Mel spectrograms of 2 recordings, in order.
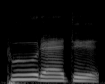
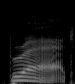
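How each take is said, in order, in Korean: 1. "bread"는 세 음절로 발음합니다. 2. "bread"는 두 음절로 발음합니다. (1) "우리가 보통 이렇게 삼음절로 표기하고 발음하지만" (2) "실제로는 이름절이죠"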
